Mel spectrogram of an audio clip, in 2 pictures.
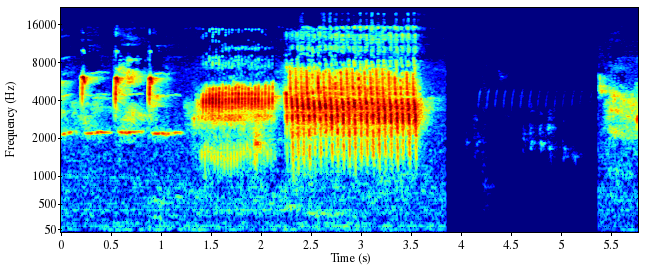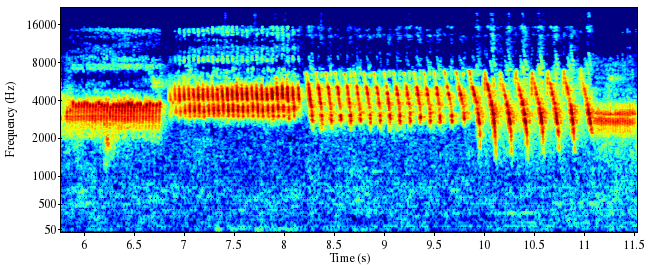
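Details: Chatty canary song used to trigger other canaries to sing: a few high whistled notes lead into dense buzzy rolls, a short silence, then more rolls and a rapid, accelerating sequence of sweeping notes.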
